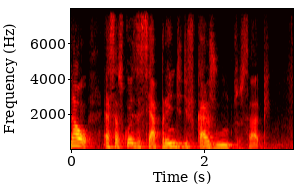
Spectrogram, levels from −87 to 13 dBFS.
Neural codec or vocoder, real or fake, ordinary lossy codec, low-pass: none; real; none; none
